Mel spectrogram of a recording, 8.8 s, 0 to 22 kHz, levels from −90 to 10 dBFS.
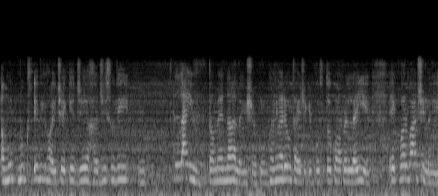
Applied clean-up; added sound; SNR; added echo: none; none; none; reverberation time 2.5 s.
